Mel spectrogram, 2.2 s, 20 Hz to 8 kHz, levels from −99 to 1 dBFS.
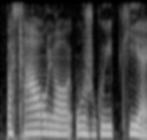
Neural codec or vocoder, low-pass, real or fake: vocoder, 22.05 kHz, 80 mel bands, Vocos; 7.2 kHz; fake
